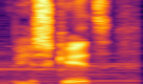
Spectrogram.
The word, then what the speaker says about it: Bizcuit: Hessel, H-E-S-S-E-L, Kuik, K-U-I-K, is de CEO en eigenaar van Biscuit. Dit spreek je uit als Biscuit, maar schrijf je als B-I-Z-C-U-I-T.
